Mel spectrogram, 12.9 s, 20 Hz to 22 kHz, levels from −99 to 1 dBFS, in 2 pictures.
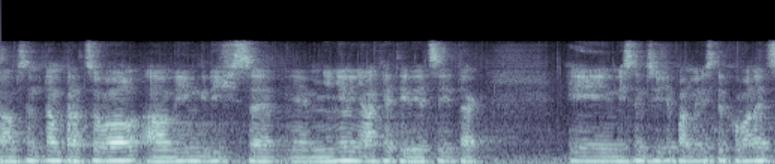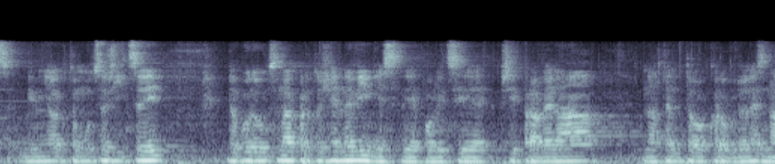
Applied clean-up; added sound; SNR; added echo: none; Fire; 20 dB; reverberation time 0.3 s.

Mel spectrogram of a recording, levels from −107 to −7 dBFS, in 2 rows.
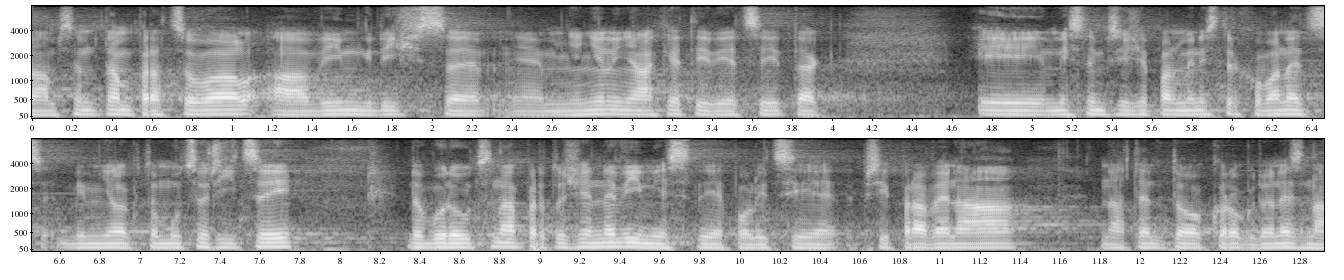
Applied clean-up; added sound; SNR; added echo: none; none; none; none.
